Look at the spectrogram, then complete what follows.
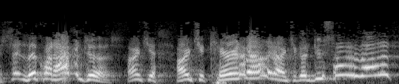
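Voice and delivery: very high, loud, racing complaint; emotional outcry. Retold or imitated. Slain souls protesting to God, high, loud and fast. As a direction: squeal it out fast in hurt disbelief. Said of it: "But this is emotional".

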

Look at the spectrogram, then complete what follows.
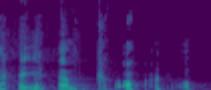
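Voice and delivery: breathy laugh through the words; laughing admission. Retold or imitated. Pastor admitting fault to his wife, laughing it out. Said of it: "I backed up and I said".

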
